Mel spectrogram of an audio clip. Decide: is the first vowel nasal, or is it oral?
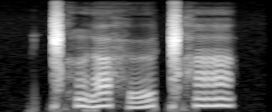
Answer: nasal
